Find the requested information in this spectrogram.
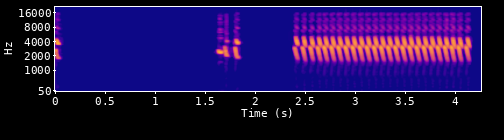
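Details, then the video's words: Common linnet singing in the clean 'pardillo limpio' style, 2021/2022 recording: one short high note, then a pair of chirps, then a rapid even trill of about twenty bright notes lasting nearly two seconds, silent background. "PARDILLO LIMPIO"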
